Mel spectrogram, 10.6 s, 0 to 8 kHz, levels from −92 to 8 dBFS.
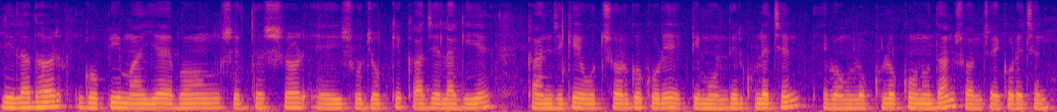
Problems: none marked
